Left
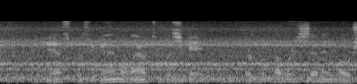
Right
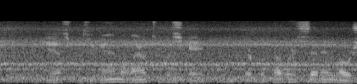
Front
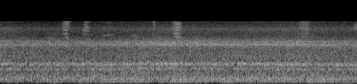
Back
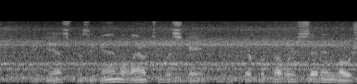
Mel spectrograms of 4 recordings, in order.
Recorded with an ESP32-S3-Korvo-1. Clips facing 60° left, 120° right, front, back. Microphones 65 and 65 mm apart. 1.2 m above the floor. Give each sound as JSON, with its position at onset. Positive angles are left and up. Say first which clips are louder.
{"t": 0.3, "sound": "a man speaking", "louder": "even, back 2 dB", "azimuth_deg": 145}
